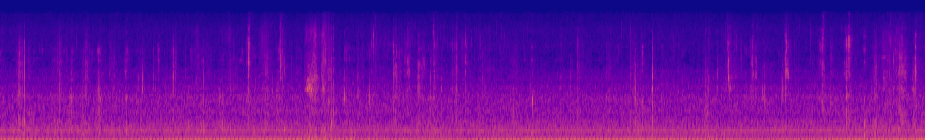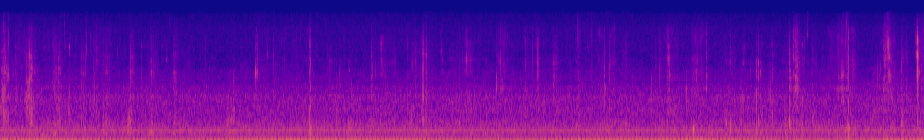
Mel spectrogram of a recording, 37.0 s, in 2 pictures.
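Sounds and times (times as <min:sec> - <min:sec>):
chewing and crunching food: 0:00.0 - 0:36.9
steady low hum: 0:00.0 - 0:36.9.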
